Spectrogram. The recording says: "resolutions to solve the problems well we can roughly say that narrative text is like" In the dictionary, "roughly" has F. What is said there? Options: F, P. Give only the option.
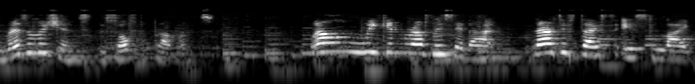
F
